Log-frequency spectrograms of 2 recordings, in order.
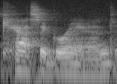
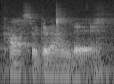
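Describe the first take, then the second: First: It is said with an English pronunciation. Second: It is said with a Spanish pronunciation. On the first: This is how locals name the town. "most Arizonans will know this town as" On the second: This is the original Spanish phrase. "instead of"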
